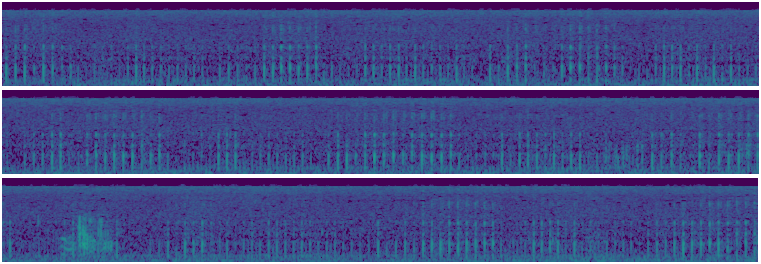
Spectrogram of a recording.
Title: Cat snoring เสียงกรนของแมว #cat #แมว #kitten #katze #歌ってみた #แมวน่ารัก #ทาสแมว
